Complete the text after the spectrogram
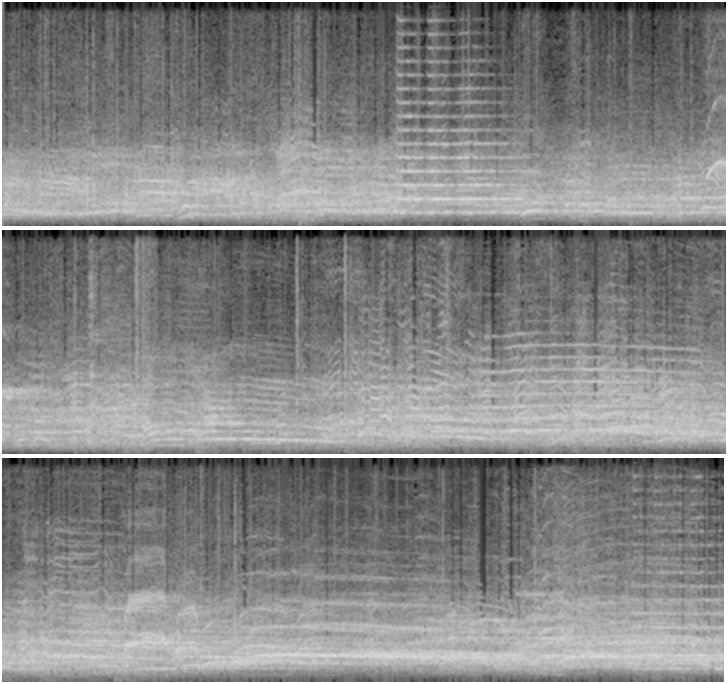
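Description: A crowd shouts and cheers in an indoor arena.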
